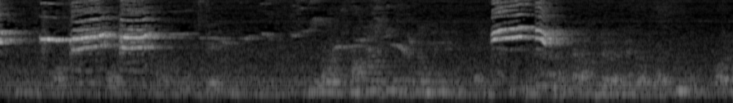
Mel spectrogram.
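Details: White-rumped shama kept at home as a hobby songbird, uttering an odd sound: two loud bursts of ringing, rattling whistled notes several seconds apart, with soft speech murmuring in the background.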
